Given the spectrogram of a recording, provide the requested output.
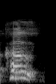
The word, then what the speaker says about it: Cote: Cote, C-O-T-E. Oh, Cote.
